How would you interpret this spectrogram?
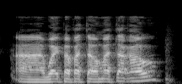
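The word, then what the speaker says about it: Waipapa Taumata Rau: Waipapa Matarao.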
